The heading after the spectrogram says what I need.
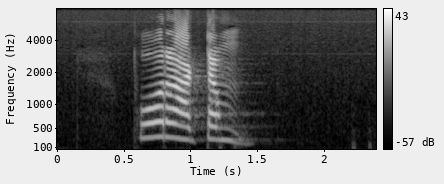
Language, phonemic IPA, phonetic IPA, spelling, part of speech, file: Tamil, /poːɾɑːʈːɐm/, [poːɾäːʈːɐm], போராட்டம், noun, Ta-போராட்டம்.ogg
- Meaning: 1. fighting, confrontation 2. combat, struggle, agitation 3. competition, rivalry 4. protest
